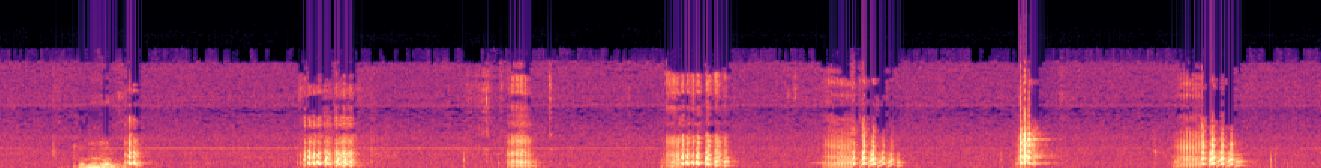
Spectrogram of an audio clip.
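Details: Amazon parrot at home giving a series of seven short, nasal, raspy calls, spaced roughly one second apart, fairly even in loudness.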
